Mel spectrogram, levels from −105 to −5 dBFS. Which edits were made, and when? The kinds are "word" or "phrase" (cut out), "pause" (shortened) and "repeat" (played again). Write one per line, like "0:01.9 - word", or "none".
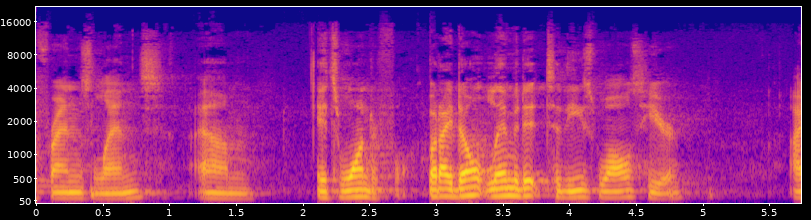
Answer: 0:01.8 - pause
0:02.9 - pause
